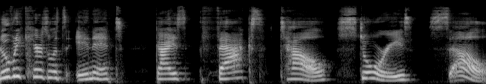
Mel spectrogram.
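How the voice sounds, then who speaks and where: The pitch swings very widely in a very clean recording with a silent background. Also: woman. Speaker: podcast host, network marketing coach. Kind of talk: solo podcast monologue. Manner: casual, chatty.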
